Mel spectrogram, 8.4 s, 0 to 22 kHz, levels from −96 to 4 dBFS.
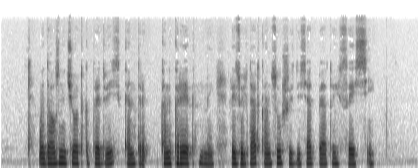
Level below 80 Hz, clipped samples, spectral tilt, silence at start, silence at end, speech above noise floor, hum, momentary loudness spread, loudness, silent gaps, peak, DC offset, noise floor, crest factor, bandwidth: -56 dBFS; under 0.1%; -7.5 dB/octave; 0.55 s; 0.9 s; 40 dB; none; 10 LU; -19 LUFS; none; -2 dBFS; under 0.1%; -58 dBFS; 18 dB; 14 kHz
